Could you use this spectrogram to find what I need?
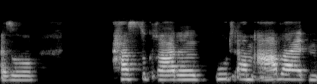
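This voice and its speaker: With ordinary pitch variation, the speaker uses a plain, everyday voice. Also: woman. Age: 30s. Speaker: social media influencer. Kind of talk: interview. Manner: casual with fillers.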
